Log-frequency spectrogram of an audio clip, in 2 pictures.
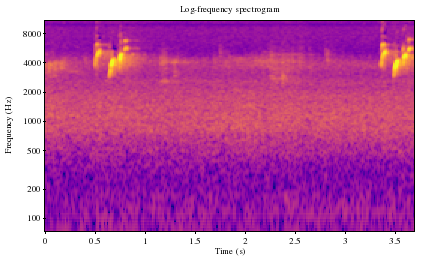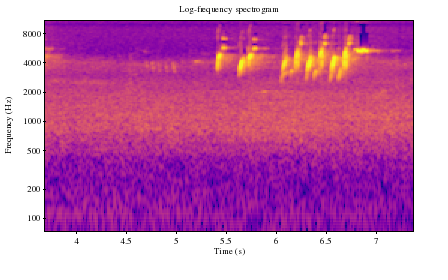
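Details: Goldfinch song: short bursts of bright, high twittering notes at about 0.6, 3.4 and 5.5 seconds, the last a longer run of rapid chirps; steady low background hum throughout.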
